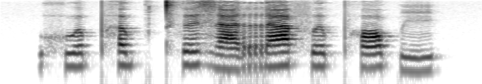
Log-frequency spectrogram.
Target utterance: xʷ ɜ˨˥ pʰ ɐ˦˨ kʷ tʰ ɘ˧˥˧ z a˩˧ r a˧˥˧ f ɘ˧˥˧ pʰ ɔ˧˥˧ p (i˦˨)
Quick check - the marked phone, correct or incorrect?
incorrect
